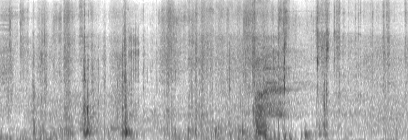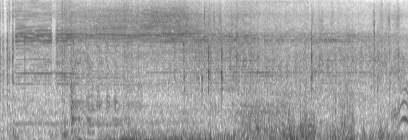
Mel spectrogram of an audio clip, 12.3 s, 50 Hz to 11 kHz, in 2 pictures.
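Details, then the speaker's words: Copart pre-sale inspection of a one-owner 1990 Dodge Dakota truck, about 72,000 miles, on a snowy day: starter clatter, then catches and settles into a steady, even idle with no knocking; possible minor valve cover gasket leak. "not too bad we should start it up not bad maybe a little bit of a valve cover gasket leak but ain't too bad"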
